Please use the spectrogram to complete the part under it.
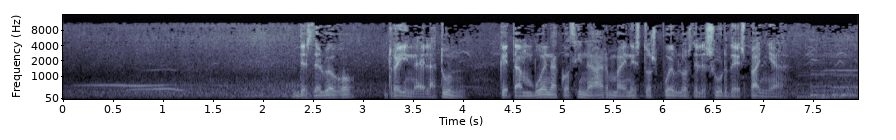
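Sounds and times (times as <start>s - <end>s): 
whale call: 0.0s - 1.5s
speech: 2.3s - 7.6s.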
